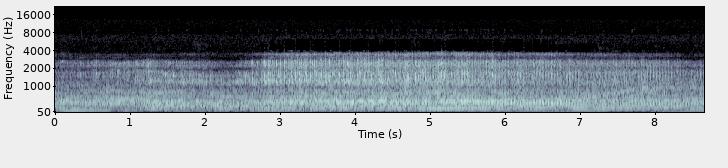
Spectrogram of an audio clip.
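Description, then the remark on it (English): A bus engine runs steadily, a continuous low rumble with a droning hum that holds level for the whole stretch, no voices present, as the bus proceeds through stormy, inclement weather along Cleveland Avenue in St. Paul at night. “Then it proceeds through the stormy, inclement weather along Cleveland Avenue.”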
